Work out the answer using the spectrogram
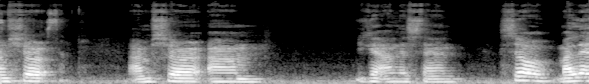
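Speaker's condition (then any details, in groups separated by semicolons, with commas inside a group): Brain injury; in brain injury rehab facility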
